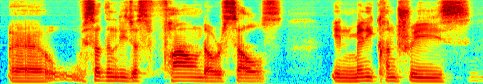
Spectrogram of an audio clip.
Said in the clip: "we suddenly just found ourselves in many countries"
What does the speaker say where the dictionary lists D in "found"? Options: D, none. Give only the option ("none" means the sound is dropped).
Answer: D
